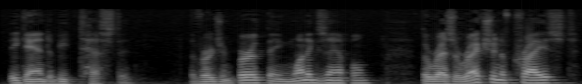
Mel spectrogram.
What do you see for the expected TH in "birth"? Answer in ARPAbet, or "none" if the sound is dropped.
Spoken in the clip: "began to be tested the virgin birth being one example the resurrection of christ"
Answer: TH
